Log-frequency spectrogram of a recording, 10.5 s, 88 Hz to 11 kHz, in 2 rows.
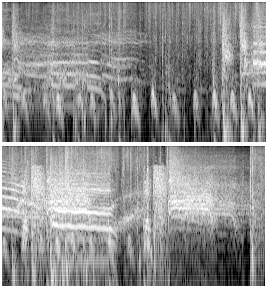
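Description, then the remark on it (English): Rapid, loud punch impacts from a boxing video game, thwacking in quick irregular bursts, followed by drawn-out vocal-like game sounds and what seems to be a voice. “Game result, final score 86,946. Punches 382, hits 96, accuracy 25.20%.”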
